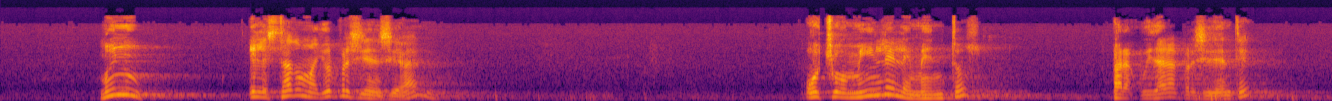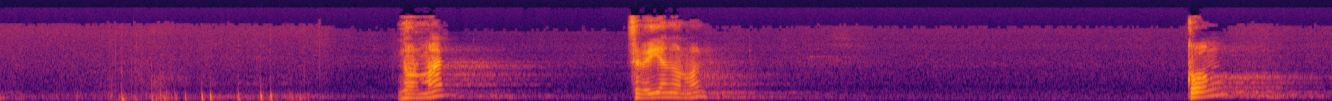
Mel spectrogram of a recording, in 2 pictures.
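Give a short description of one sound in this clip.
An elderly man speaks slowly and deliberately into a microphone, with long pauses, in a large echoing room.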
